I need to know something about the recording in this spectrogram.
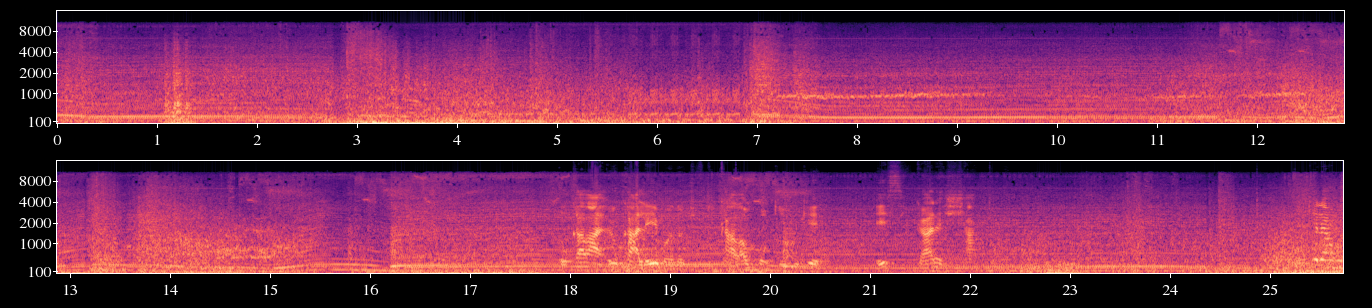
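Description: A racing car engine roars steadily, shifting gears as it speeds up and slows down.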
